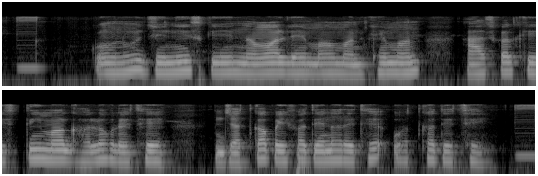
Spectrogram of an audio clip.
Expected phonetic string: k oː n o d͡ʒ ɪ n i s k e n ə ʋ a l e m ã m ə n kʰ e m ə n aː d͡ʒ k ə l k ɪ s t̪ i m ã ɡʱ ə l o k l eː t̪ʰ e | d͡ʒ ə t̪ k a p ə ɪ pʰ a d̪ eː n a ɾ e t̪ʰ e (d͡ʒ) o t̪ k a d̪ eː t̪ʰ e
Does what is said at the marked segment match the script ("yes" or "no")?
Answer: no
